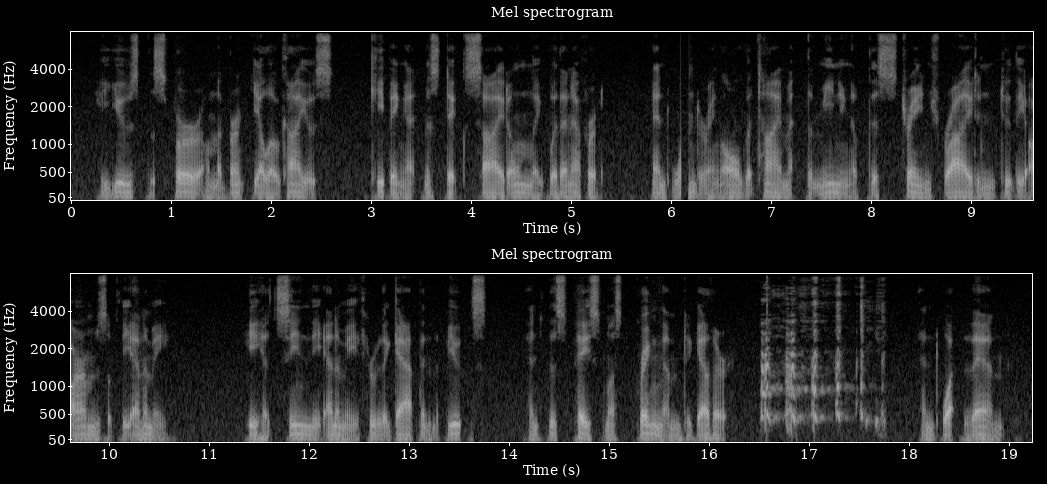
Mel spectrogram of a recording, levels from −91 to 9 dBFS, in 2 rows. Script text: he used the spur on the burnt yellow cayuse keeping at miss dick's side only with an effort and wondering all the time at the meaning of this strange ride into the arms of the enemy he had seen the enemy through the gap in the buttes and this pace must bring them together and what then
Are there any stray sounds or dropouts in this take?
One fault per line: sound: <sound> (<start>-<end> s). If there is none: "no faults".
sound: dropout (6.1-6.2 s)
sound: laugh (16.5-17.8 s)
